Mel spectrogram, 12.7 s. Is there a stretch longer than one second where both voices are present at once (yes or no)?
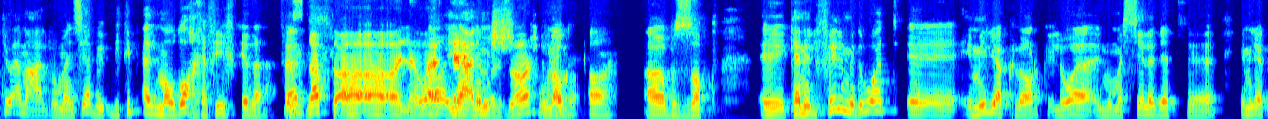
yes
